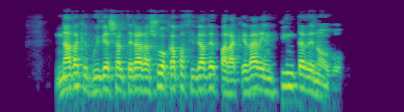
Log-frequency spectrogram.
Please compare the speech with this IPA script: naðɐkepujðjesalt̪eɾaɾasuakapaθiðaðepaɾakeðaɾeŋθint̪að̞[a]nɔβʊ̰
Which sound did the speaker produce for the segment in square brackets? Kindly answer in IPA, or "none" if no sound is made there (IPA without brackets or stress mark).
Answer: e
